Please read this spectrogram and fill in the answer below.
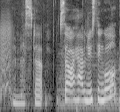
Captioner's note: record scratch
